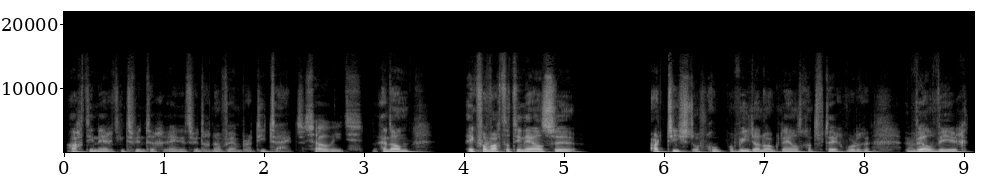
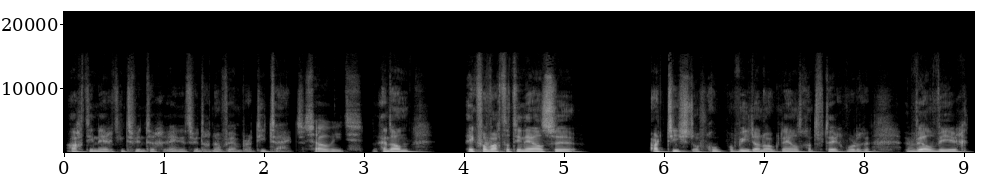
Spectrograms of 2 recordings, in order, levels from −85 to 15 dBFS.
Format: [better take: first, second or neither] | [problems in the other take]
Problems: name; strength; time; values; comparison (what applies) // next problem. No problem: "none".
neither | none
